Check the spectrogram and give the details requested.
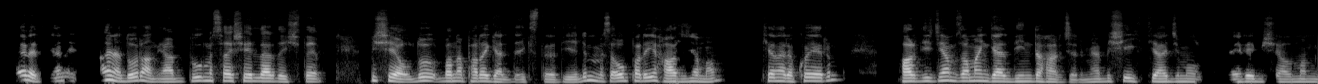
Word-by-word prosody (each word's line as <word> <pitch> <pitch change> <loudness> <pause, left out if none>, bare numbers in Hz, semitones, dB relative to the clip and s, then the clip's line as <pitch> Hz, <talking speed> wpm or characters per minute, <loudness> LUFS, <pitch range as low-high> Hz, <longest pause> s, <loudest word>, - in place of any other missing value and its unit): Evet 205 +1 +4
yani, 165 +1 -8 0.2
aynen 190 -7 +3
doğru 175 +5 +4
anlad 130 -6 0
yani 130 +1 -1
bu 170 +2 +1
mesela 170 -1 +1
şeylerde 150 -3 +3
işte 130 +2 -4 0.5
bir 185 - -1
şey 170 -2 +4
oldu, 145 +5 +1
bana 150 0 +2
para 150 0 +2
geldi 120 -5 -3
ekstra 115 0 -6
diyelim. 120 +11 -2
Mesela 145 0 0
o 160 - 0
parayı 165 +1 +2
harcamam, 135 +3 0 0.4
kenara 160 -4 +1
koyarım, 170 +7 +1 0.6
harcayacağım 155 +4 +3
zaman 160 0 +1
geldiğinde 140 0 +1
harcarım. 110 -4 -5
Ya 130 +1 -6
bir 140 - -7
şeye 150 +2 -2
ihtiyacım 130 -1 -2
ol 125 -2 -7 0.3
eve 130 +2 0
bir - - -10
şey 130 - -9
almam 125 0 -5
145 Hz, 170 wpm, -23 LUFS, 130-160 Hz, 0.6 s, Evet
